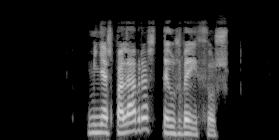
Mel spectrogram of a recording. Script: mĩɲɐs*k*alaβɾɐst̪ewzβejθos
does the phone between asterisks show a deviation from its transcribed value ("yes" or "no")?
yes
